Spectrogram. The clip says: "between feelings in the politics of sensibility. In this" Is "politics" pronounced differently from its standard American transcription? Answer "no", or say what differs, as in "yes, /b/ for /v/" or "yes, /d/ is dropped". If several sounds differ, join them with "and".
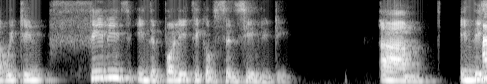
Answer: yes, /s/ is dropped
